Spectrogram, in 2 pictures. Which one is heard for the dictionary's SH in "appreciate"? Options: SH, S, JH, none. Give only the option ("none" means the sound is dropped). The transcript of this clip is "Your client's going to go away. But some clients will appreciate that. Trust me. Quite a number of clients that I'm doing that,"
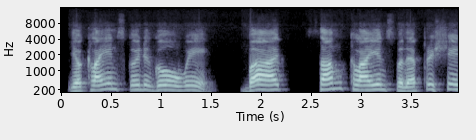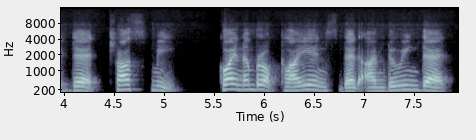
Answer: SH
